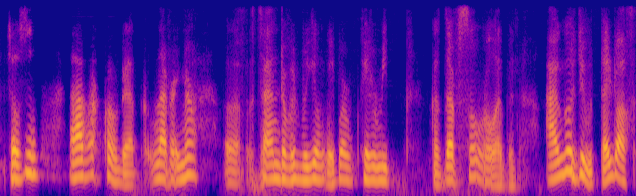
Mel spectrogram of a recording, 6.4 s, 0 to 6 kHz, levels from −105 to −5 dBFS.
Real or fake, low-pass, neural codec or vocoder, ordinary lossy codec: fake; 5.4 kHz; codec, 16 kHz in and 24 kHz out, 0.4 kbps, LongCat-Audio-Codec, four codebook decoder; none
